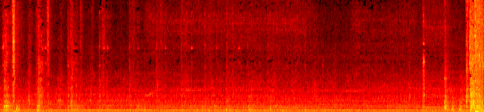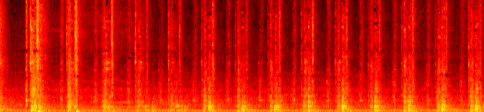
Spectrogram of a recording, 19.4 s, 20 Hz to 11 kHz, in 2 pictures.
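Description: A converted Komatsu PC 200 excavator's engine idles steadily. About nine seconds in, the diesel pile hammer on its leader fires with a loud bang, then keeps striking the concrete spun pile in an even rhythm of about three blows every two seconds.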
